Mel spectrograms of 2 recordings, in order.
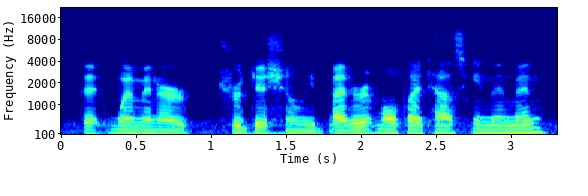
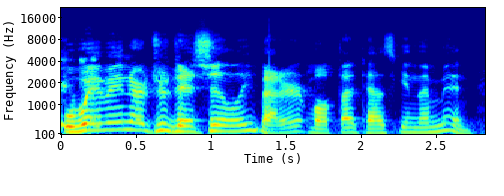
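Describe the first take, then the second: First: It is said at normal volume. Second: It is said louder.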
